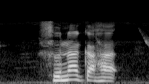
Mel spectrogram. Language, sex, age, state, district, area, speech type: Sanskrit, male, 18-30, Karnataka, Haveri, rural, read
